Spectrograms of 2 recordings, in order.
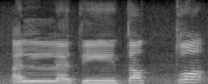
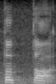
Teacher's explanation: طا کے اندر کئی ساری صفتیں ہیں جو اس کو موٹا بناتی ہیں. طا کے اندر صفت استعلا بھی ہے، اور طا کے اندر جہر بھی ہے، اور طا کے اندر شدت بھی ہے، اور طا کے اندر صفت اطباق بھی ہے. تو یہ بہت زیادہ موٹا ہوگا، پر ہوگا.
